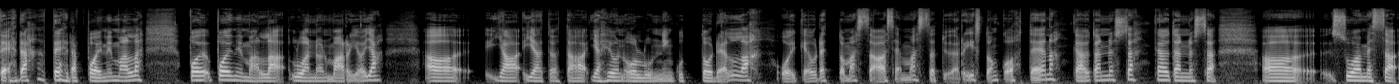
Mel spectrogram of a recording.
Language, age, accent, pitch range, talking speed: Finnish, 30-49, native, 160-205 Hz, 90 wpm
